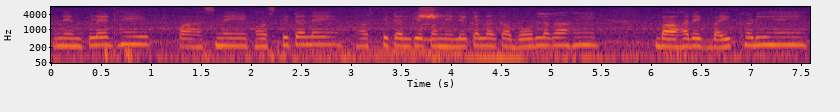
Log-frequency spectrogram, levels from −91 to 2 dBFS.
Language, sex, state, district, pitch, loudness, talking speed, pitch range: Hindi, female, Bihar, Araria, 225 Hz, -32 LUFS, 175 wpm, 215-245 Hz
